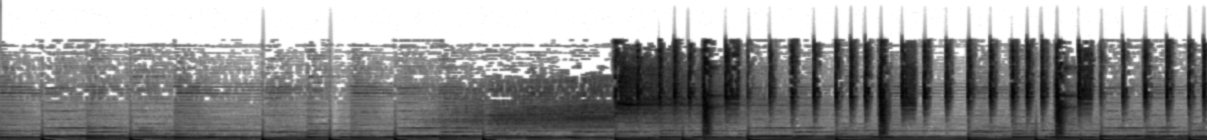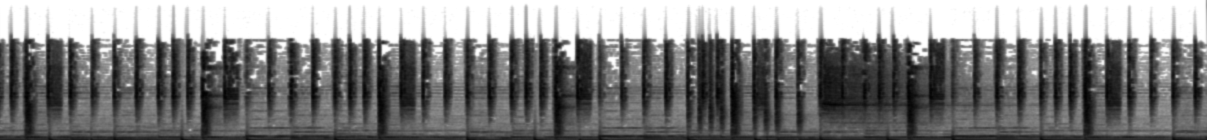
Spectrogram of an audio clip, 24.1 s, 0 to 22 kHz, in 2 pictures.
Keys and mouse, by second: 0.7 click, 2.5-3.2 drag, 3.5-4.4 shift+middle drag, 5.2-5.7 middle drag, 6.9 shift+middle click, 8.0-8.3 shift+middle drag, 9.1 click, 10.1-10.7 drag, 13.4-14.4 drag, 15.5 click, 16.8 Delete, 18.4 shift+middle click, 19.0 middle click, 19.8 shift+middle click, 22.2 shift+middle click, 23.2 click.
